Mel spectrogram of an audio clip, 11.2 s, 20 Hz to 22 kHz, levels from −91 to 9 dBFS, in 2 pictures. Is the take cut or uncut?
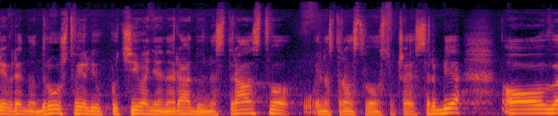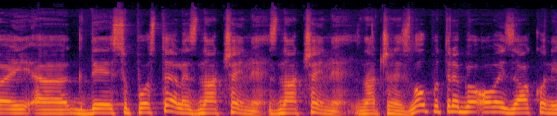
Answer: cut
